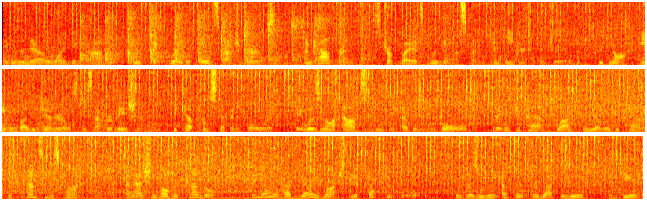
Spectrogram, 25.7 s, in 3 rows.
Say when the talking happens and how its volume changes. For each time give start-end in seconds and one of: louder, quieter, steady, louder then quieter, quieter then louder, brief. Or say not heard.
0.0-25.6 steady.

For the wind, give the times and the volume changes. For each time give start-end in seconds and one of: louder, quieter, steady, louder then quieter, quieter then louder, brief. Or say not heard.
0.0-25.6 quieter.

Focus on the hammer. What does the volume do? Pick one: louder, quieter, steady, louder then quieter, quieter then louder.
quieter.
